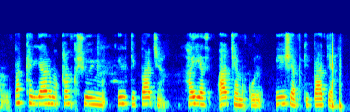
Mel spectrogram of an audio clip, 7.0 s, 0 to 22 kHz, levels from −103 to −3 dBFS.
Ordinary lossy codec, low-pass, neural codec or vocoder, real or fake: Opus, 64 kbps; 7.2 kHz; codec, 16 kHz, 6 kbps, DAC; fake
